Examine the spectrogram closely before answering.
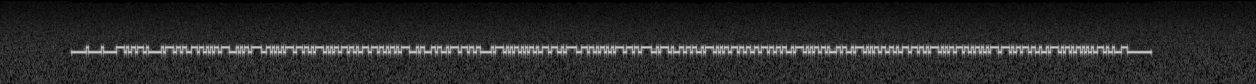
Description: RTTY (50 baud, 450 Hz shift), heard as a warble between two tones, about 1950 Hz centre. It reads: EL SOSTRE ES A DOBLE VESSANT DE TEULES I LESGLESIA ES DE PEDRA.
